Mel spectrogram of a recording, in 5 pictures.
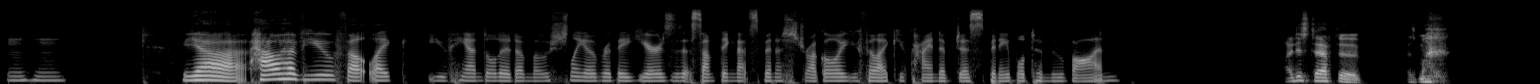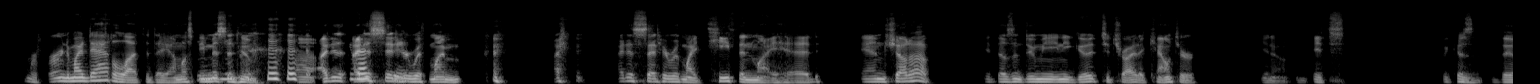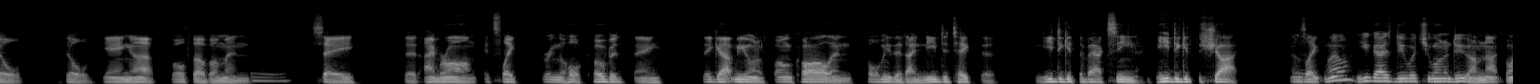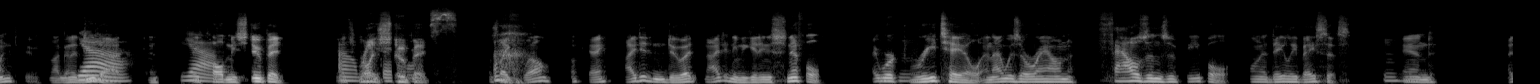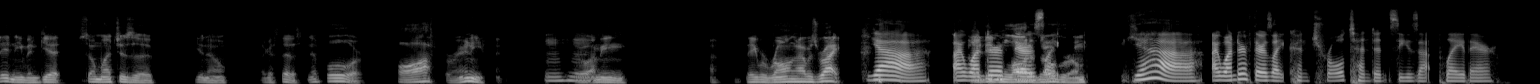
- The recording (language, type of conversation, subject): English, unstructured, How do you approach misunderstandings with kindness and curiosity to deepen trust and connection?
- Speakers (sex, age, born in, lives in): female, 35-39, United States, United States; male, 65-69, United States, United States
- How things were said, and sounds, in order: laughing while speaking: "my"; laugh; chuckle; laughing while speaking: "I"; angry: "It's really stupid"; scoff; chuckle; other background noise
